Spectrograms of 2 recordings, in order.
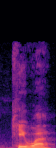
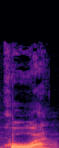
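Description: First: The first vowel is i, as qiwwa. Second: The first vowel is u, as quwwa. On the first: It refers to mental strength. "وبالكسر إيش؟" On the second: It refers to physical strength. "قوة جسدية بالضم على فكرة"

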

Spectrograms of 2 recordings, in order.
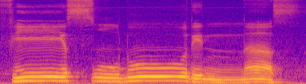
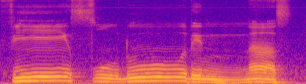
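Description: The two takes are said the same way.

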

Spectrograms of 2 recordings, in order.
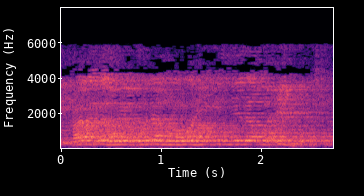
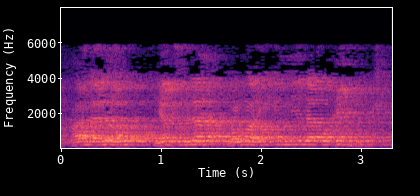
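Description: The two takes are said the same way.

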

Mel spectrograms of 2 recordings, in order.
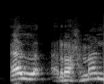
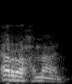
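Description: First: The l of the article is clearly pronounced. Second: The l is silent and merges into the r. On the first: The speaker calls it wrong. "liest man nicht" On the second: The speaker calls it right.

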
